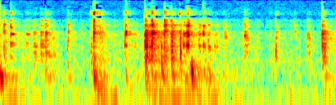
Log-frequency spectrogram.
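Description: Cutlery clicking and scraping against plates and dishes as food is eaten hastily: a quick, irregular run of small clicks.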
